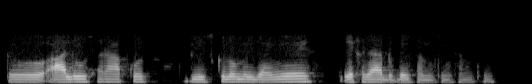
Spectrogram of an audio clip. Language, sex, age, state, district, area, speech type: Hindi, male, 45-60, Rajasthan, Karauli, rural, conversation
